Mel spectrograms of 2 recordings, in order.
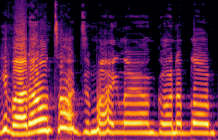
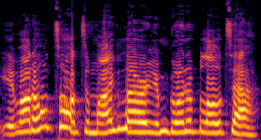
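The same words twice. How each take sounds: First: Higher, louder, fast strained plea; mock desperate Julie. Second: Higher, louder strained plea; mock desperate Julie. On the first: Imitating Julie strained as if holding a fart. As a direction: push it out like you're about to burst. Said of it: "She like". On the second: Imitating Julie pleading for Mike, strained and louder. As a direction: squeeze it out like you're about to burst. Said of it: "She was like".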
